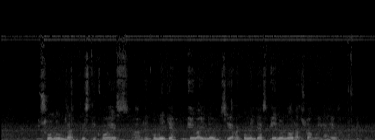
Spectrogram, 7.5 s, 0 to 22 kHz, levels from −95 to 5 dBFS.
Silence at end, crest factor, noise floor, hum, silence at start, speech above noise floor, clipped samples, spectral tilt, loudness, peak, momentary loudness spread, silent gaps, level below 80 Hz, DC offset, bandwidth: 0 s; 16 dB; -72 dBFS; none; 0.05 s; 21 dB; under 0.1%; -7 dB/octave; -52 LUFS; -36 dBFS; 13 LU; none; -74 dBFS; under 0.1%; 16.5 kHz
